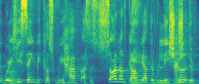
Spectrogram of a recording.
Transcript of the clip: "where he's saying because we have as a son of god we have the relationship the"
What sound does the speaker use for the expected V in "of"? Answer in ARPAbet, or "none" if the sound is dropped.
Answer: V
